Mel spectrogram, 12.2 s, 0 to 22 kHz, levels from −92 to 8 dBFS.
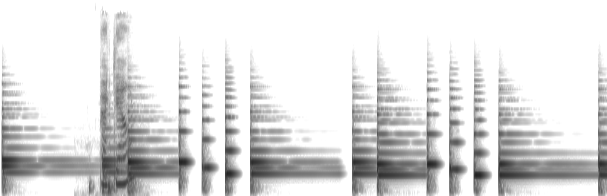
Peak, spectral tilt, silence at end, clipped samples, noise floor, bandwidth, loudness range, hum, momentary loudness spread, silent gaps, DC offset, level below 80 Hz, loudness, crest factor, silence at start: -2 dBFS; -6.5 dB/octave; 0 s; under 0.1%; -46 dBFS; 12.5 kHz; 4 LU; none; 21 LU; 3.91-4.02 s, 4.38-4.48 s, 4.85-4.99 s, 6.96-7.03 s, 8.90-8.97 s, 9.35-9.46 s, 9.84-9.95 s; under 0.1%; -58 dBFS; -18 LUFS; 16 dB; 0 s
